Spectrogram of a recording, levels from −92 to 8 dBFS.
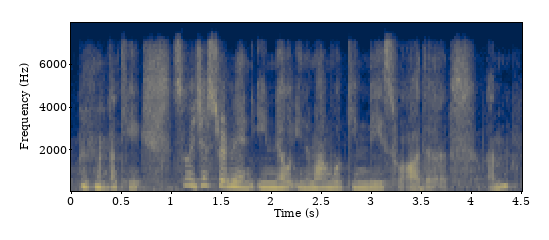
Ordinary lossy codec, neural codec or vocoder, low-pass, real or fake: Opus, 64 kbps; codec, 24 kHz, 0.9 kbps, WavTokenizer, small release; 7.2 kHz; fake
